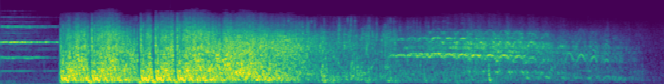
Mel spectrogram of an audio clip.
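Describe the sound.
A mule brays in one long, loud, harsh call that strains for several seconds and then eases into a more tonal, fading wail.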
